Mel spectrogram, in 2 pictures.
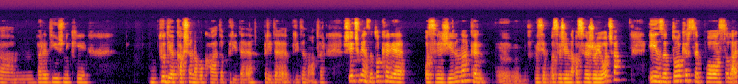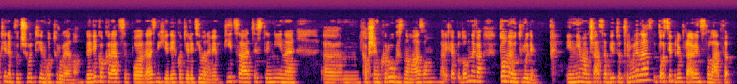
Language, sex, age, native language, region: Slovenian, female, 30-49, Slovenian, Central Slovenia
